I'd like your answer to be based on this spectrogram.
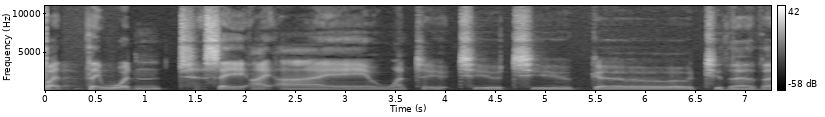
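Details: Adult man deliberately demonstrating the repetitions typical of cluttering, cluttering (imitated repetitions).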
